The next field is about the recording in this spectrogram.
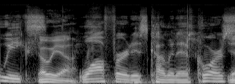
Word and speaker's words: Wofford: Wofford. – Okay. – Wofford.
